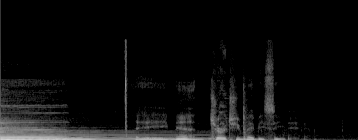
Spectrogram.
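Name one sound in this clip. A band plays a song on guitars, bass and drums, then comes to an end.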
